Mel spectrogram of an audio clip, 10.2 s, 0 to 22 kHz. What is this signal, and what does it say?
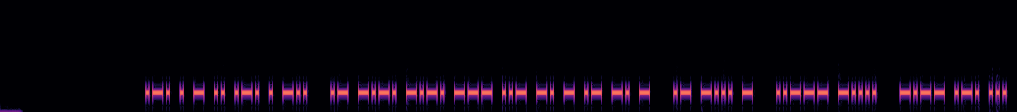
Morse code, heard as a keyed tone, about 34 wpm, 700 Hz. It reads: RETIRED ACCOUNTANT ABT 26 YRS
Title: Practice QSO - Exchange 3 - More Info - 35wpm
